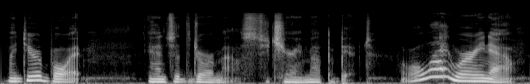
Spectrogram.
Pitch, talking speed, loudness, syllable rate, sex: 155 Hz, 170 wpm, -17 LUFS, 5.2 syllables/s, male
